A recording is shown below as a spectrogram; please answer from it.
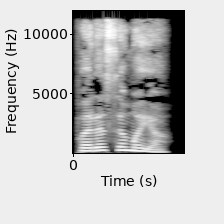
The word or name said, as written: ಪರಸಮಯ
